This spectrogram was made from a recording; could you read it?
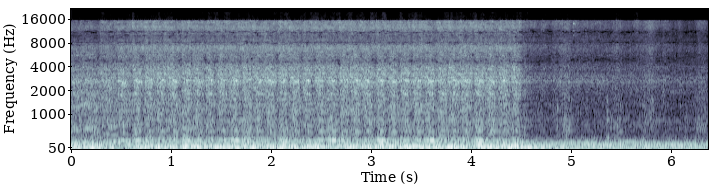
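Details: V8 pickup with reassembled Holley carburetor, nylon bowl washers and fast-idle linkage spring corrected, first crank after sitting: catches, runs loud, lumpy, uneven, then drops to quieter idle; throttle cable may need adjusting, unconfirmed.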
